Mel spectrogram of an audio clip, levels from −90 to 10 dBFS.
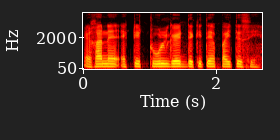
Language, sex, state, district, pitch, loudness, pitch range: Bengali, male, Assam, Hailakandi, 140 Hz, -20 LUFS, 135-145 Hz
